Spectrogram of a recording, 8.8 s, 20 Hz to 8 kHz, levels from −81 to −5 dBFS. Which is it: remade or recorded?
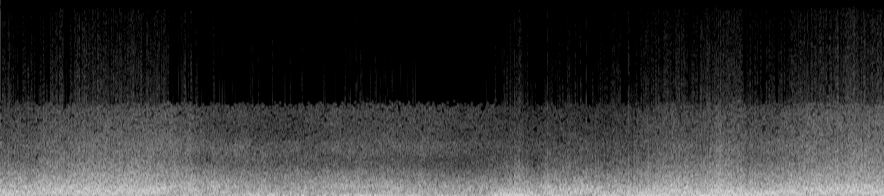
recorded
